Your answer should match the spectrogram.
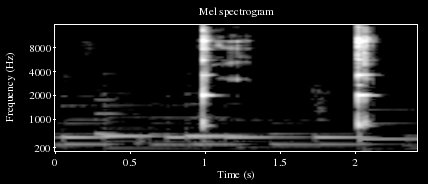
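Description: Metal spoon clinking against a glass mixing bowl, two sharp strikes about a second apart, over soft piano music.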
